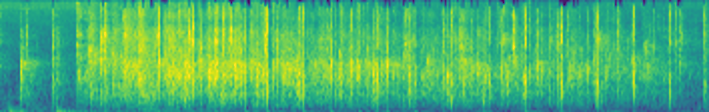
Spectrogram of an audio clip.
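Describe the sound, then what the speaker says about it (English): Audience applause for the winners of a national anti-racism essay writing competition at a publication launch, steady and dense, with sharp individual claps standing out and fading toward the end. "So all of them, I think, deserve your applause if possible."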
